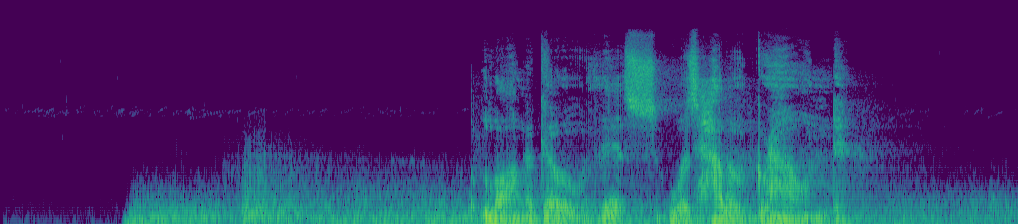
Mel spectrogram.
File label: Voice Only, voiceover; Revenants Lair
